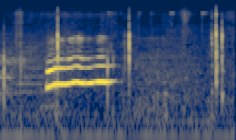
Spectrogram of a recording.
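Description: A person humming one short note that slides up and then holds for under a second, starting about half a second in. A couple of light clicks come before and after it.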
